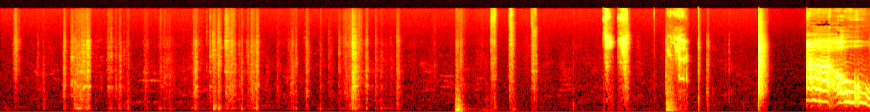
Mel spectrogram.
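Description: Scattered off-camera handling noises: brief rustles, a few clicks, and a sharper knock about nine seconds in, with louder rustling bursts near the end.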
